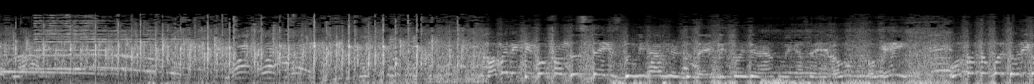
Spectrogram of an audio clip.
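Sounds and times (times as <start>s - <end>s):
crowd applause for a club captain: 0.0s - 5.0s
voices calling and talking: 1.4s - 10.3s.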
